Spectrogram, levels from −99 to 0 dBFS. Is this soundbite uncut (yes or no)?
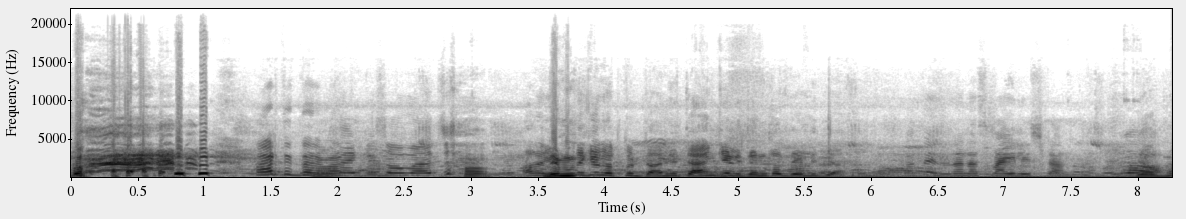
yes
